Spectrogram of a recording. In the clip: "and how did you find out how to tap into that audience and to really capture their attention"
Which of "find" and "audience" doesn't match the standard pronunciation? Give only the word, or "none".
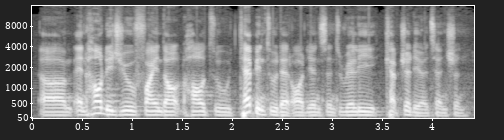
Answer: none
